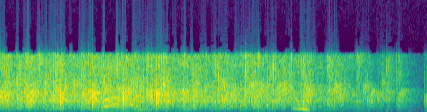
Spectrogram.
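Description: A few people in the audience cheer during the applause.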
